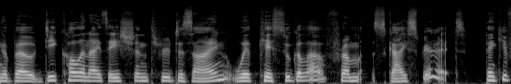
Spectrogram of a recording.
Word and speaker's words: K̓esugwilakw: to be talking about decolonization through design with kugala from Sky spirit thank you for joining me today h uham uh you pronounced my name amazingly uh my my name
